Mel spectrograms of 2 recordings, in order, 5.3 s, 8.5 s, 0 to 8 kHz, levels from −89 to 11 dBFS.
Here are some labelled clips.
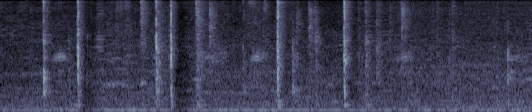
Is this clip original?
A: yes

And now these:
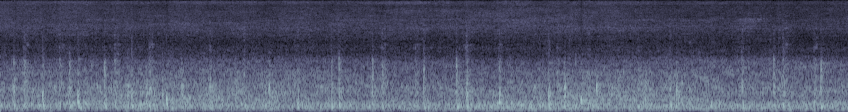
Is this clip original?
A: yes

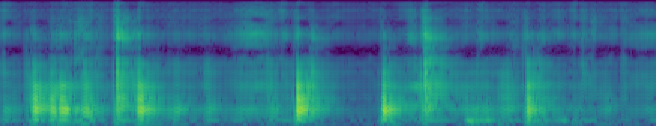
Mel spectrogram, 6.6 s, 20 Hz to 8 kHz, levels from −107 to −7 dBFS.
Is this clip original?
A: no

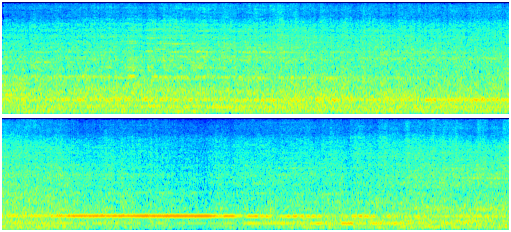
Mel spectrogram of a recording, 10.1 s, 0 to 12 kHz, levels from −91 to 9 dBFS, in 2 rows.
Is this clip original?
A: yes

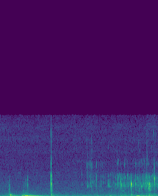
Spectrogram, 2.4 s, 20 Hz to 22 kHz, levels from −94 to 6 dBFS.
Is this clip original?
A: yes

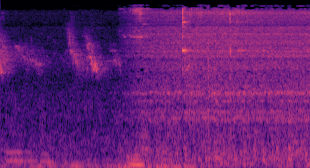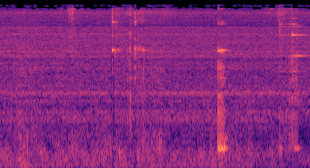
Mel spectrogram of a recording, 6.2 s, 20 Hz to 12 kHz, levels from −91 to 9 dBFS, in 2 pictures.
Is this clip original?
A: yes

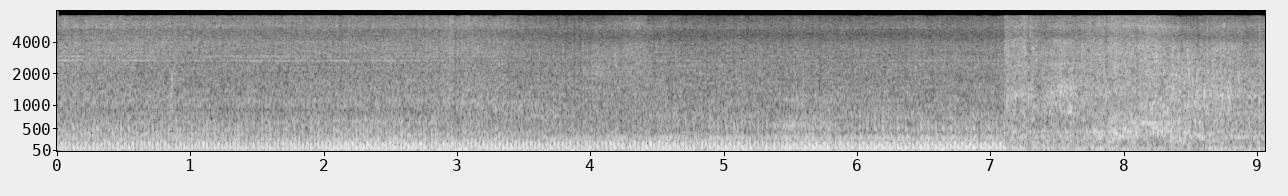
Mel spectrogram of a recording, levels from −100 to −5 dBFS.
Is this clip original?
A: no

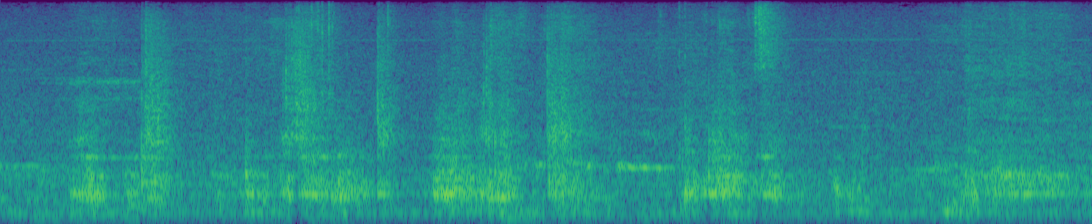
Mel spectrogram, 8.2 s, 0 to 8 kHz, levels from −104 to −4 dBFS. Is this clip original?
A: yes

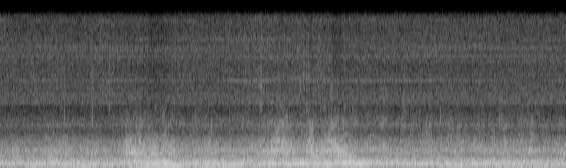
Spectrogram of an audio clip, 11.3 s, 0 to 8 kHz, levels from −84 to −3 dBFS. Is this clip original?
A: yes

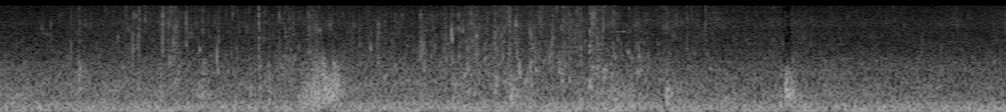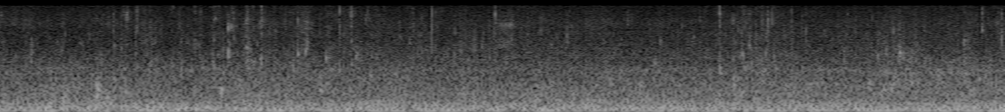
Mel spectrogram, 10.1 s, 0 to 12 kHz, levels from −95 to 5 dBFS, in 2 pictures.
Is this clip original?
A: no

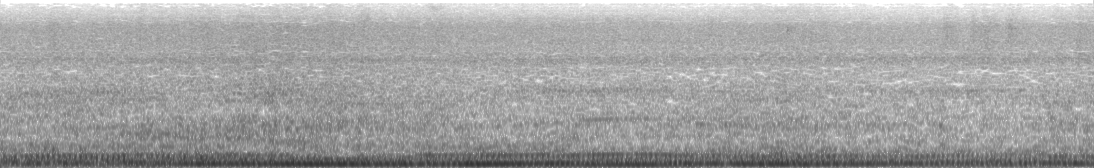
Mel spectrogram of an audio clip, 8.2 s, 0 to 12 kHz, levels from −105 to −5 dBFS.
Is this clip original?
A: yes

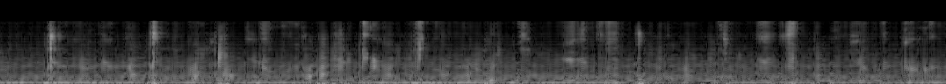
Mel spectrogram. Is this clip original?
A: no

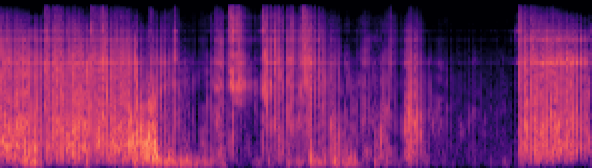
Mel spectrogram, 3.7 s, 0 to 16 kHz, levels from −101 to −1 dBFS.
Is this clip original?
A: no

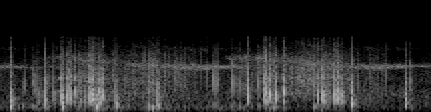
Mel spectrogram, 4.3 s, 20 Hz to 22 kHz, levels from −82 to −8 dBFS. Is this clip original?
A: no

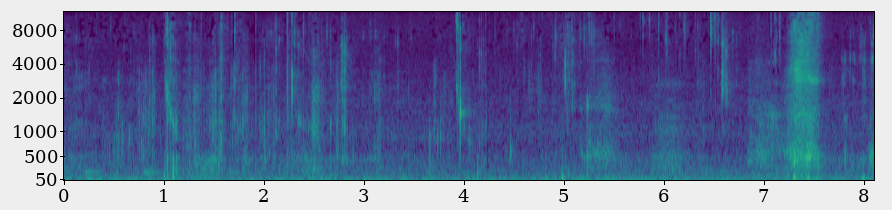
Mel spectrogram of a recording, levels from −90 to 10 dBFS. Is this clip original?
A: yes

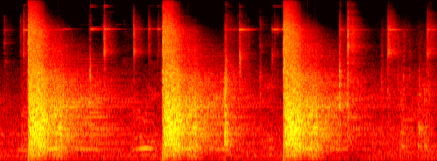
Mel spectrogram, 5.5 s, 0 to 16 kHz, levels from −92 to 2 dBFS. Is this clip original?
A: yes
